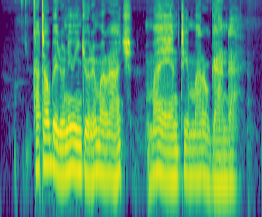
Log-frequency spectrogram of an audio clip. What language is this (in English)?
Luo (Kenya and Tanzania)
